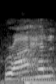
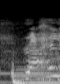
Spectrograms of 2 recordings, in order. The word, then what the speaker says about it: Rahel: To pronounce Rahel and Astha, and for spellings is R-A-H-E-L, and Rahel and Astha, E-S-T-H-A.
